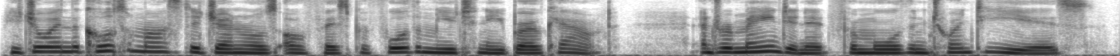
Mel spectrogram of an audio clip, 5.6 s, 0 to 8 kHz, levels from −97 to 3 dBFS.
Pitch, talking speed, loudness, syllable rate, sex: 205 Hz, 215 wpm, -15 LUFS, 7.1 syllables/s, female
